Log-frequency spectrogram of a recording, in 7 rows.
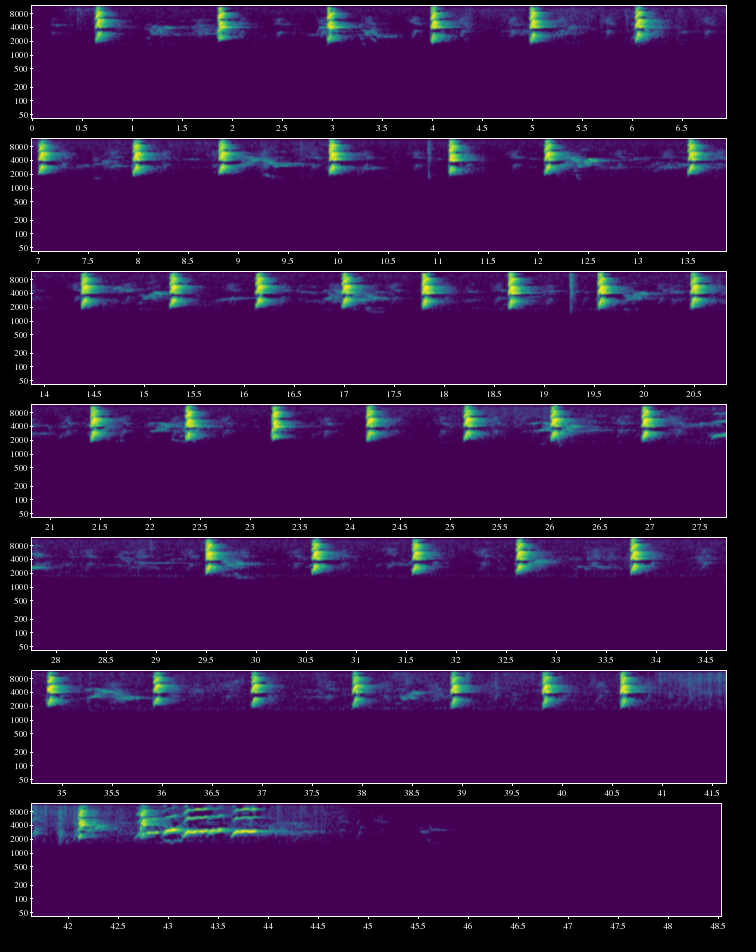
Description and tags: Noisy Miner Chick FeedMe
Noisy Miner chick begging for food on my front veranda. At the end you can hear the alarm call of the parents as they spot me and my furry rode blimp which looks a lot like a cat. Recording chain: Rode NT4 stereo mic - Edirol R44 digital recorder. Range ~ 2 meters.
melanocephala, peep, nousy, miner, chick, cheep, bird, manorina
